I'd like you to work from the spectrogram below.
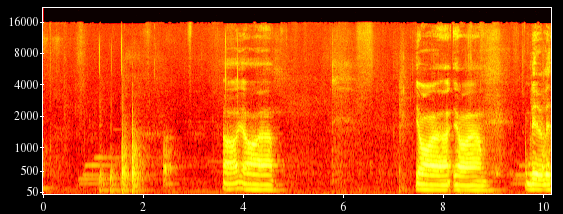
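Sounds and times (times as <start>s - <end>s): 
faint steady hum: 0.0s - 10.1s
firm knocks on a door at a veterinarian's: 1.2s - 2.1s
speech: 3.6s - 4.7s, 7.4s - 9.0s, 9.6s - 10.1s.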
